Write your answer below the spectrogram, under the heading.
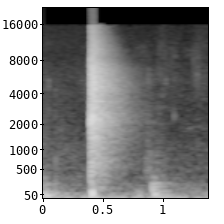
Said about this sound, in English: That was in sync. All right, good. Yeah, that wasn't two claps. That was... It was one power clap.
